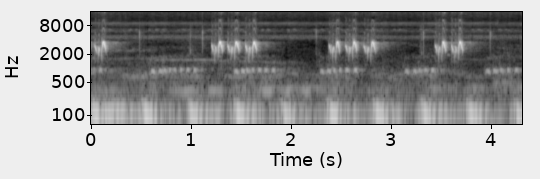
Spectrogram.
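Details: Singing male olive-backed sunbird: short groups of three piercing high chirps, a cluster about every second, with a soft wavering mid-pitched trill between them and a low thumping rhythm behind.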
